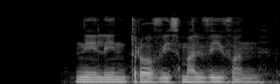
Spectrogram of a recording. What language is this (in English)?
Esperanto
